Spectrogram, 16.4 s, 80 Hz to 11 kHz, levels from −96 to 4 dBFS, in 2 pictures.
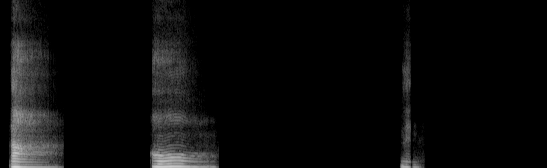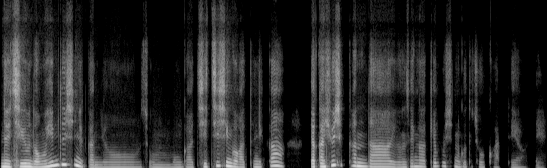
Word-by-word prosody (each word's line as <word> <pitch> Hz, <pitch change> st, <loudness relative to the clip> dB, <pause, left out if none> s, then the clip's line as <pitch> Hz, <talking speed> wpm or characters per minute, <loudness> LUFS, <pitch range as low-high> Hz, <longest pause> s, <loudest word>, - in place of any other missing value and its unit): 아. 165 Hz, -2 st, -2 dB, 1.3 s
어. 185 Hz, -2 st, -2 dB, 2.7 s
네. 170 Hz, -2 st, -15 dB, 1.9 s
네 200 Hz, -1 st, +6 dB
지금 205 Hz, +1 st, +4 dB
너무 180 Hz, +2 st, +1 dB
힘드시니깐요. 165 Hz, -, 0 dB
좀 155 Hz, -1 st, -16 dB
뭔가 160 Hz, +1 st, -14 dB
지치신 230 Hz, -, +1 dB
것 190 Hz, -3 st, 0 dB
같으니까 180 Hz, +9 st, -4 dB, 0.4 s
'약간 200 Hz, 0 st, +3 dB
휴식한다.' 215 Hz, -10 st, 0 dB
이런 165 Hz, -1 st, -9 dB
생각 200 Hz, +2 st, -7 dB
해 -, -, -4 dB
보시는 220 Hz, -5 st, -11 dB
것도 175 Hz, 0 st, -18 dB
좋을 160 Hz, -3 st, -18 dB
것 -, -, -24 dB
같아요. 155 Hz, -1 st, -23 dB, 0.2 s
네. 145 Hz, 0 st, -27 dB
180 Hz, 175 characters per minute, -23 LUFS, 165-205 Hz, 2.7 s, 네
